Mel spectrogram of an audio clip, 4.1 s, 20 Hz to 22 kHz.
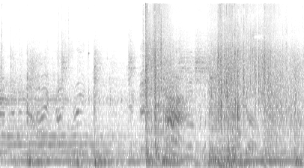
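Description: Gunfire in Red Dead Redemption 2: a burst of sharp shots and thuds over game music and background noise, dense and loud in the second half, with a voice speaking among the shots.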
